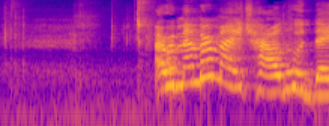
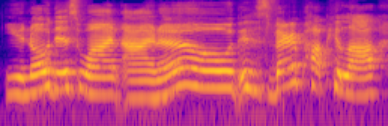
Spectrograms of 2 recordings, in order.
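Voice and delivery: ordinary talk, nothing marked

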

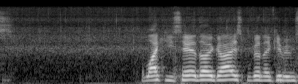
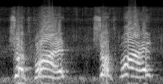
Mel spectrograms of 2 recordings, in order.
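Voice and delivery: alarmed shout; 11 semitones higher, 8 dB louder, slower than usual. Pretend. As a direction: shout it high and loud to the squad. Calling out a police shootout.

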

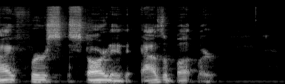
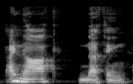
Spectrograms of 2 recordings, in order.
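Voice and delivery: ordinary talk, nothing marked

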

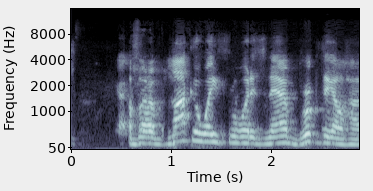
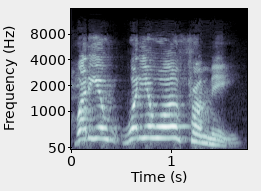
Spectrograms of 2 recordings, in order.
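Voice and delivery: higher, louder, a burst of Brooklyn temper; angry Brooklyn accent; 7 semitones higher, 5 dB louder than usual. Shown as a demonstration. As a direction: snap it out like an upset Brooklyn kid. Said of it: "if I get upset, it sounds something like".

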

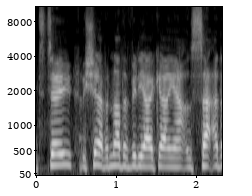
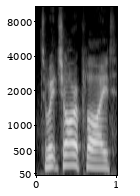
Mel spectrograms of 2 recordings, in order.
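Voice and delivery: ordinary delivery

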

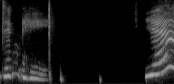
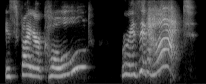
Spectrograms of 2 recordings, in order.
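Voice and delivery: plain reading voice

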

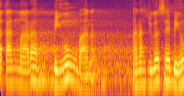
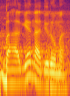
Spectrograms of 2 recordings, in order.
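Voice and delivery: ordinary delivery

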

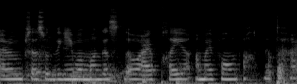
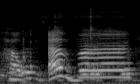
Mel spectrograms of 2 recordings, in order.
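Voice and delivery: "however" stretched out slow, high and loud; theatrical emphasis; 5 semitones higher, 7 dB louder, much slower than usual. Real, not acted. Pivoting to palette doubts, slow loud theatrical "however". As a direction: draw out "however" dramatically. Theatrical turn in her thought.

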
